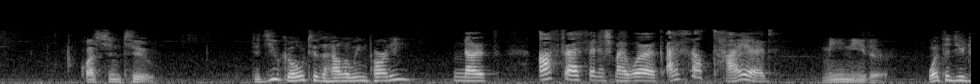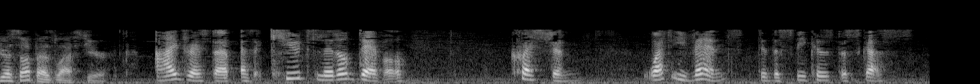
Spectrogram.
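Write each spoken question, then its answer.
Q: What event did the speakers discuss?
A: The Halloween party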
